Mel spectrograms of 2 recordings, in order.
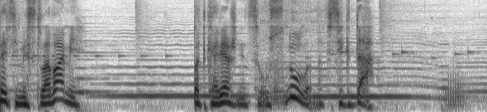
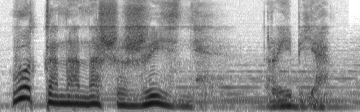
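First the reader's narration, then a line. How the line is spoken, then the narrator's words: Sigh. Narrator (Russian): вздохнул он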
